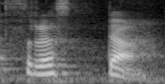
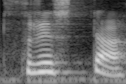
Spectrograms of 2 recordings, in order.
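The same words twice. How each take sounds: First: सृष्टा as "srashta"; सृष्टा, first syllable "sra"; correct form shown. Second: सृष्टा as "srishta"; सृष्टा, first syllable "sri"; wrong form shown. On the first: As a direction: say सृष्टा with short a after sr. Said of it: "क्या होता है?". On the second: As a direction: say सृष्टा with i after sr. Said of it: "सृष्टा नहीं होता है". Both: Shown as a demonstration.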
